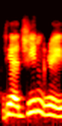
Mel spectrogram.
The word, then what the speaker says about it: Jean Grey: Jean Grey, J-E-A-N, then Grey.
